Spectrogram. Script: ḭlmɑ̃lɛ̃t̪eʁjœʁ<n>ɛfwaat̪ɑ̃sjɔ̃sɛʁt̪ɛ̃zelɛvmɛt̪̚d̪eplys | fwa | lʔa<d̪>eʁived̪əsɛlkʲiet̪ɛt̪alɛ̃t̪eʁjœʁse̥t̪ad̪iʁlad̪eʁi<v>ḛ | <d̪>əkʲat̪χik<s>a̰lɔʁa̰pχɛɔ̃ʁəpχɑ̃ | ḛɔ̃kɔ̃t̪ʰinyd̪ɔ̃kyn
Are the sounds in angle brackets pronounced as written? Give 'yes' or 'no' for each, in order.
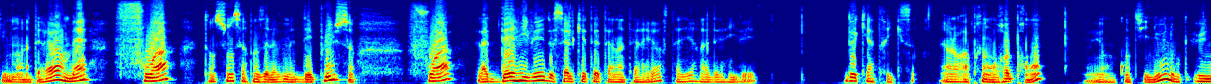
no, yes, yes, yes, yes

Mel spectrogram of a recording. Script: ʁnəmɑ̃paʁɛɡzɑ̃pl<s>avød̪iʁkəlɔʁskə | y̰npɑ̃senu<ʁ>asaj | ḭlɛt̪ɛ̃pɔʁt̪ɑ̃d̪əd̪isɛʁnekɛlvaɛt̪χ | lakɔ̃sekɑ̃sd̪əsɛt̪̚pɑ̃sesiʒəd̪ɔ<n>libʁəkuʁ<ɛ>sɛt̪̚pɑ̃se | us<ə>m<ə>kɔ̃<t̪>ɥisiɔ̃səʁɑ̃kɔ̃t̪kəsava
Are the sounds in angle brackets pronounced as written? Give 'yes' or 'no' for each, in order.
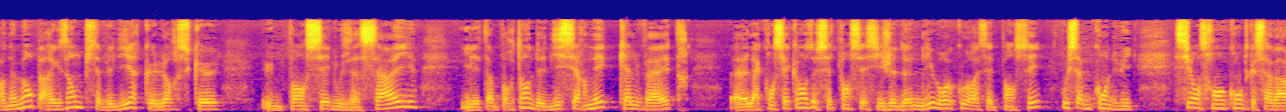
yes, no, yes, no, no, yes, no

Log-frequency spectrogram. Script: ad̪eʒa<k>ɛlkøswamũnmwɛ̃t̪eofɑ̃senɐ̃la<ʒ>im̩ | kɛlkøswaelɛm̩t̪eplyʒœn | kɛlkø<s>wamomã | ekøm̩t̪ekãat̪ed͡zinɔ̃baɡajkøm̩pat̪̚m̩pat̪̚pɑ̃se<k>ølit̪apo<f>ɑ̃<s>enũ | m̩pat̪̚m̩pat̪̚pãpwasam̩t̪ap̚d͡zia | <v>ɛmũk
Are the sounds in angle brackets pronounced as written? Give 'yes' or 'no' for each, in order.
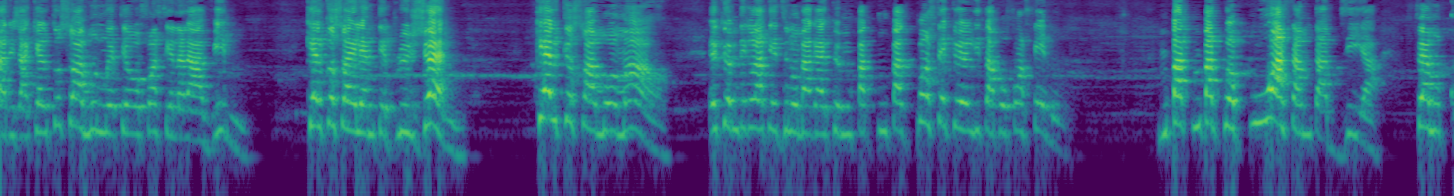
yes, no, yes, yes, yes, yes, no

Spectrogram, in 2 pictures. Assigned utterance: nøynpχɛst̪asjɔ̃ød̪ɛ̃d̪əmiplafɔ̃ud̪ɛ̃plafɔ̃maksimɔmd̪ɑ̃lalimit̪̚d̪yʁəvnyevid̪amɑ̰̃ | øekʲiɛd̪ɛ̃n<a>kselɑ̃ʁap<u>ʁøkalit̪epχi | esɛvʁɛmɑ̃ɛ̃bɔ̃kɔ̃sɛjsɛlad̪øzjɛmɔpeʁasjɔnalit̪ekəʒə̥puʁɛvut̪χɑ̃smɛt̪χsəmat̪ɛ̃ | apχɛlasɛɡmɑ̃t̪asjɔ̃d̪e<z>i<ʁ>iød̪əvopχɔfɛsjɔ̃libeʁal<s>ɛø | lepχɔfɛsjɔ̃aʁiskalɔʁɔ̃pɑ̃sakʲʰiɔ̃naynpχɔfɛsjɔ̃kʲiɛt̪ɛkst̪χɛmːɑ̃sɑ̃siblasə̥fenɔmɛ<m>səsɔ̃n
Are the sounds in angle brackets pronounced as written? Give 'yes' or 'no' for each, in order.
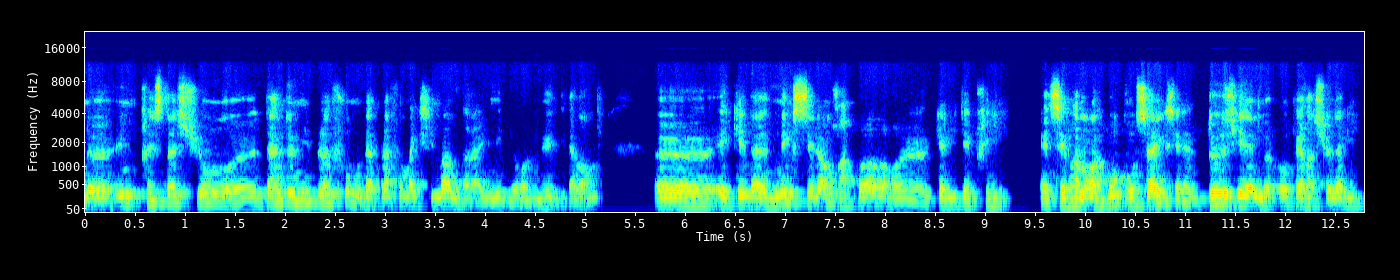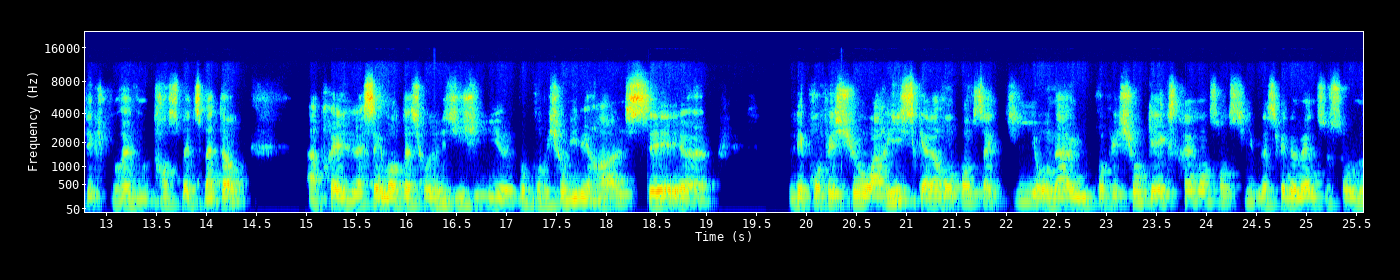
no, no, yes, no, yes, no

